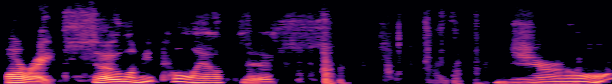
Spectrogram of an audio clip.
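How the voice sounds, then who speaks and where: An older woman chatting casually to viewers while she crafts, thinking out loud as she works. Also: lowish voice, animated, takes it slowly, breathy edge, no room sound. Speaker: craft livestreamer. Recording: dull lo-fi dry sound.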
